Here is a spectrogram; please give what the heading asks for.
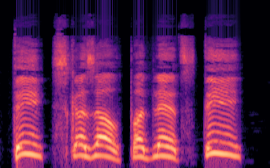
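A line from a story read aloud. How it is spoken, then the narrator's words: Loud cursing. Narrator (Russian): Он громко выругался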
